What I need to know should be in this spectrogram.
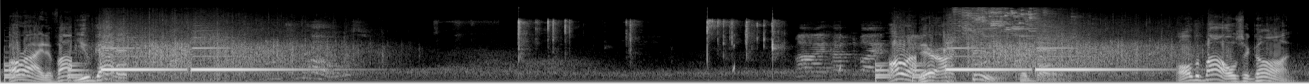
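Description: A bright electronic chime rings as letters light up.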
